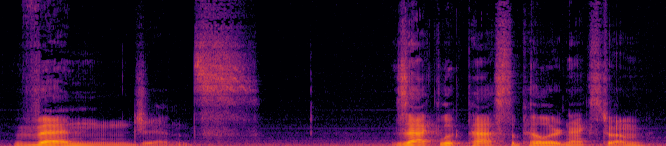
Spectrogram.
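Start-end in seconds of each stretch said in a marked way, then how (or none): 0.1-1.9 low, very slow, otherworldly menace; menacing shadow voice. Acted. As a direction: savour each word like a hunter cornering prey. Shadow voice answers.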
